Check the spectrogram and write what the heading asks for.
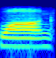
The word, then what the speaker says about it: Whang: And my last name is spelled Whang, but it's pronounced Wong, so that's confusing to everybody. It's a soft A sound.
